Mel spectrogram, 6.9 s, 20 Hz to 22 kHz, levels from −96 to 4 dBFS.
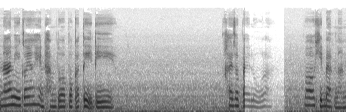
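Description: From 4.88 to 5.68 s the speech drops by about 22 dB to a faint copy, likely from one channel inverted cancelling the centred voice in mono.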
